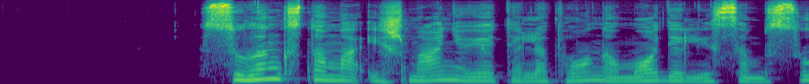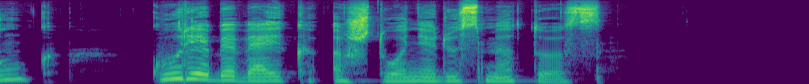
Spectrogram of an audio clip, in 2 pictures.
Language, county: Lithuanian, Alytus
